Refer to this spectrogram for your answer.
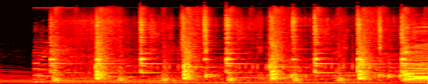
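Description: A rock song kicks off with a steady, clanking cowbell beat, loud and close, over driving guitar and drums, hitting in an even rhythm of about two strikes per second.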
